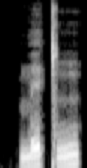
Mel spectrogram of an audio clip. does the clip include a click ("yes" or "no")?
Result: yes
